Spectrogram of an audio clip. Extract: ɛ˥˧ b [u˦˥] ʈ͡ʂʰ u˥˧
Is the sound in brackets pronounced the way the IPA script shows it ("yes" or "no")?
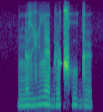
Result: no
